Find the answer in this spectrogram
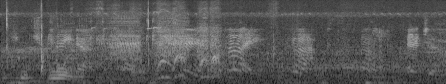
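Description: Indistinct conversation: several voices talking in the background, with no clear words.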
